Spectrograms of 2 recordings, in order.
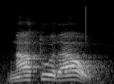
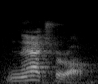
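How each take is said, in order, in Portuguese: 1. Ela é pronunciada com sons portugueses. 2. Ela é pronunciada com sons ingleses.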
